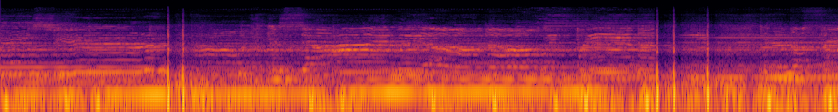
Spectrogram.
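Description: Fireworks show soundtrack music with singing, over which firework bursts go off: one sharp bang about a second in and two close together near the end.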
